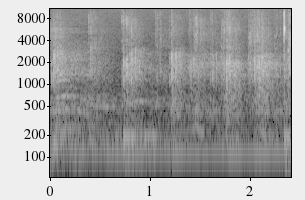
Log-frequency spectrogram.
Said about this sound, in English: Thank all 1, 2, 3, 4 of you for clapping.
